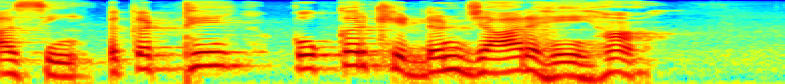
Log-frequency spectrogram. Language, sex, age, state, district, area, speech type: Punjabi, female, 45-60, Punjab, Kapurthala, rural, read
